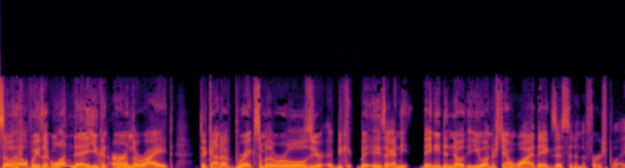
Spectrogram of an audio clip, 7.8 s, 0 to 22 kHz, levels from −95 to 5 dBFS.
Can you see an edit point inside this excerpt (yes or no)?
no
